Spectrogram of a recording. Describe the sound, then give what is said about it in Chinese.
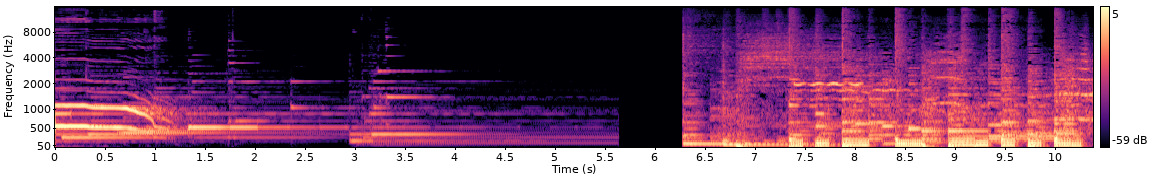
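A big wolf howls in the distance in two long, wavering cries, the first sliding downward in pitch, the second holding steady and fading out; after a brief silence, lively music with a strong beat begins. “远处的大野狼”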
